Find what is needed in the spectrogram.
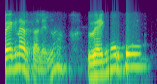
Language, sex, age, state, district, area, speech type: Marathi, male, 30-45, Maharashtra, Raigad, rural, conversation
